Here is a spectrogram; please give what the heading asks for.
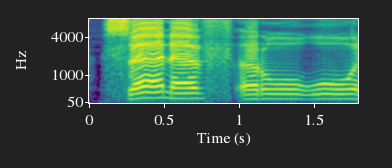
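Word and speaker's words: سَنَفْرُغُ: Kesalahan yang terjadi pada lafal huruf dia menjadikan hurufnya menjadi P. Sanabulakum. Ini kesalahan yang sering terjadi. Bagaimana supaya menghindari kesalahan itu? Yaitu kita alirkan nafasnya.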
